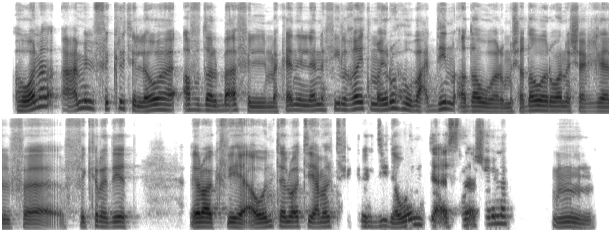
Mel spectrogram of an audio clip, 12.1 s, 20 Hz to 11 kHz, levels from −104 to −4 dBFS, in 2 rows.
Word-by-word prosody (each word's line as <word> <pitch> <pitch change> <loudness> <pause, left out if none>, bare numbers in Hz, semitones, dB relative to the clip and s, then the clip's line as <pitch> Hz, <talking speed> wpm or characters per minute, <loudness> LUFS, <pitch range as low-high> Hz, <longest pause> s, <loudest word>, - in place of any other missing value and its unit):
هو 135 +1 +6
أنا 265 +3 0
عامِل 205 -1 -1
فكْرة 190 -2 -4
اللي 125 -1 +2
هو 160 -1 +3
أفضل 155 -2 0
بقى 155 - +2
في - - -13
المكان 120 +3 -2
اللي 145 -1 0
أنا 160 +1 -2
فيه 170 - -6
لغاية 180 +4 +2
ما 160 - +1
يروح 180 +3 +1
وبعدين 165 +4 -1
أدوّر، 120 -3 +1
مش 115 +1 -5
أدوّر 135 +2 +3
وأنا 130 -1 +2
شغّال، 115 -1 -2
ف - - -8 0.4
فكرة 135 - -5
ديَّة 140 +1 -1 0.6
إيه - - +8
رأيك 130 0 +7
فيها؟ 130 -1 +3
أو 125 - +4
أنتَ 145 +1 -1
دلوقتي 140 -1 +2
عملت 135 +2 0
فكرة 140 - -9
جديدة، 135 -4 -3
وأنتَ 185 +7 0
أثناء 175 - -1
شغلَك 215 +1 -4 0.5
إمم. 125 -5 -4
140 Hz, 190 wpm, -23 LUFS, 125-160 Hz, 0.6 s, إيه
